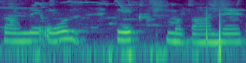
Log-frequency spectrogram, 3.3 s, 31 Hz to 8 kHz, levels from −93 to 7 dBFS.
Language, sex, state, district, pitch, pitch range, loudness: Hindi, female, Uttar Pradesh, Saharanpur, 220 Hz, 205-235 Hz, -27 LUFS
